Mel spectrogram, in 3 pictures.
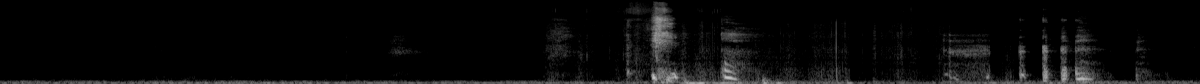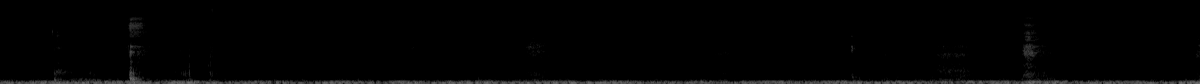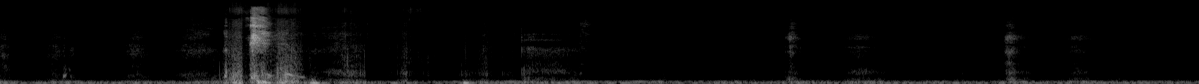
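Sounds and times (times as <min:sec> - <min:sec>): person sneezing: 0:06.2 - 0:07.7, 0:26.2 - 0:27.6.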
